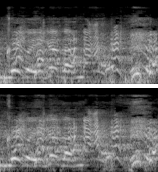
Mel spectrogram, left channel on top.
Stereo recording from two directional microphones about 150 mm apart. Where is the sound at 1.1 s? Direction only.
90° left.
